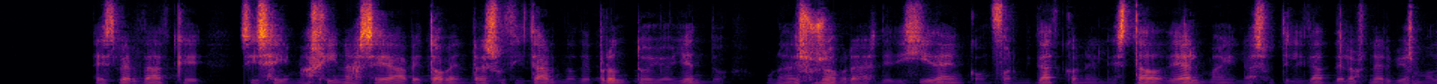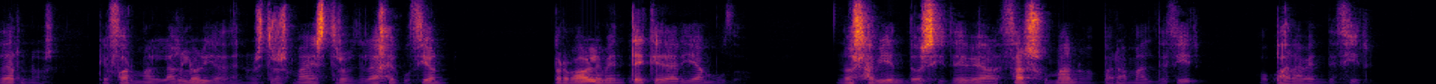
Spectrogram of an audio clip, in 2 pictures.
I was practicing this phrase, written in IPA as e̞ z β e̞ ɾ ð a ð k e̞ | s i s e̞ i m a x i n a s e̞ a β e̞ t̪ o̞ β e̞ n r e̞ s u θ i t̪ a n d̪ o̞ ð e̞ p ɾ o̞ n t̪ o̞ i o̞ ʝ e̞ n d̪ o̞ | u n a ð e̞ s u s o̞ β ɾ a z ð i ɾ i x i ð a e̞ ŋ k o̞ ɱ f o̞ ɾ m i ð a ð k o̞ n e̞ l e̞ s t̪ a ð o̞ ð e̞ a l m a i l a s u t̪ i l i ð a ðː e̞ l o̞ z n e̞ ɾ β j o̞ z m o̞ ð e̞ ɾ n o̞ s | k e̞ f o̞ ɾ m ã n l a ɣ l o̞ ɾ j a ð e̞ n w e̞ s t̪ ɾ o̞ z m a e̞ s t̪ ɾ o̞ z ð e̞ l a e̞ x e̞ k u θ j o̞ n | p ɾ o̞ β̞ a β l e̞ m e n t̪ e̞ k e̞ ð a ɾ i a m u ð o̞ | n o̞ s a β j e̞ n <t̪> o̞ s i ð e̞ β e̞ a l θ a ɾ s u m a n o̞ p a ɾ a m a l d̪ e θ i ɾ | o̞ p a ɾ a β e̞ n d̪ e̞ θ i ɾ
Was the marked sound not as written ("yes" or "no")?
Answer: yes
